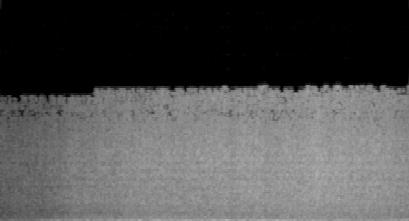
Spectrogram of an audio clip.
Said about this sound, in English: Right now, only a small amount of water is spilling over the ice dam and running down along the edge of the glacier.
